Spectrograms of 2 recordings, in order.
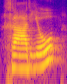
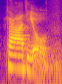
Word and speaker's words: Radio: What is important is this, the German r is not the English r sound.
